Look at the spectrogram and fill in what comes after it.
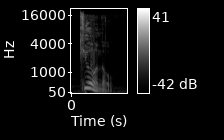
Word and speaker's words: Colonel: Первый шок, изучающие английский язык, испытывают тогда, когда видят транскрипцию этого слова – Colonel – Куда, блин, делось Оло? Англичане напрочь жевали, что ли?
